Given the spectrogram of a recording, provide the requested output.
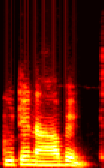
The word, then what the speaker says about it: Guten Abend: Good evening is Guten Abend. Mm. So D also. Whenever a word ends with D, it should be pronounced as T.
